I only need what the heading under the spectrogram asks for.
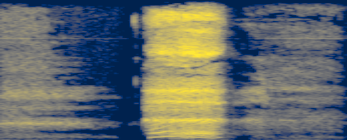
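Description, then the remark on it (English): A voice imitates a woman's labored gasp: one loud, raspy, breathy intake lasting under half a second, bracketed by quieter breathy noise before and after. “And she's doing the gasp.”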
